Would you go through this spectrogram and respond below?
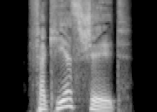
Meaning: traffic sign
- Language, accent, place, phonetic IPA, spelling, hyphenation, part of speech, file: German, Germany, Berlin, [fɛɐ̯ˈkeːɐ̯sˌʃɪlt], Verkehrsschild, Ver‧kehrs‧schild, noun, De-Verkehrsschild.ogg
